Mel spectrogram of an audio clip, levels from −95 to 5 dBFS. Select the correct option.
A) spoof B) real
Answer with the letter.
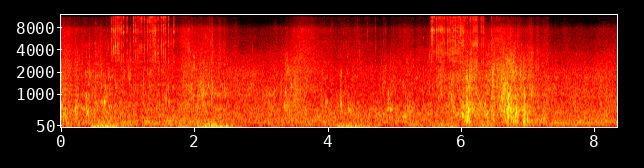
A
